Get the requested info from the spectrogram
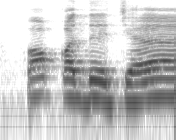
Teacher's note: دال ساکن ہے، حرف قلقلہ میں سے ہے، قلقلہ کے ساتھ ادا کیا جائے گا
